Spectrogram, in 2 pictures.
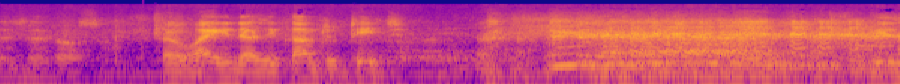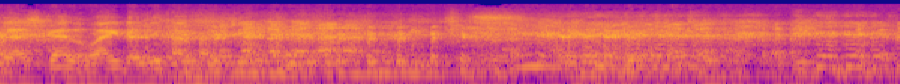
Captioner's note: laughter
